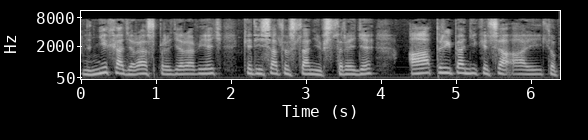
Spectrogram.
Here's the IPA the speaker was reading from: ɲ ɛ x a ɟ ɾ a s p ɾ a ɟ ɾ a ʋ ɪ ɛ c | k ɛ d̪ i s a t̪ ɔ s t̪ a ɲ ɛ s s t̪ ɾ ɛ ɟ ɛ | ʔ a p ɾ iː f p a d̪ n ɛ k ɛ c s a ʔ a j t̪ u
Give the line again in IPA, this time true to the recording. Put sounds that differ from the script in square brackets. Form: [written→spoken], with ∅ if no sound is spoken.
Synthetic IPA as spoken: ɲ ɛ x a ɟ ɾ a s p ɾ [a→ɛ] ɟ ɾ a ʋ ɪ ɛ c | k ɛ d̪ i s a t̪ ɔ s t̪ a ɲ ɛ [s→f] s t̪ ɾ ɛ ɟ ɛ | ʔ a p ɾ iː [f→∅] p a d̪ [n→ɲ] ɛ k ɛ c s a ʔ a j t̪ [u→ɔ]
